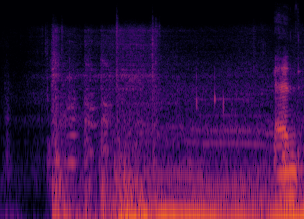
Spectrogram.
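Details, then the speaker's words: Audi bought abandoned, first start after six to seven months of storage, fully charged battery: short crank catches at once and settles into a steady, even idle with no misses or knocks; normal cold start and idle. "starts easily I mean I have a good fully charged battery but still engine sounds good starts without problems this car wants the second chance for sure"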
